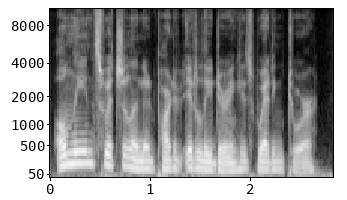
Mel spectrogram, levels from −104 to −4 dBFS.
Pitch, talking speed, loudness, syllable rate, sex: 125 Hz, 235 wpm, -18 LUFS, 7.0 syllables/s, female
